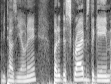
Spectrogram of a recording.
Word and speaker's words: Mutazione: that not only says the right way to pres pronounce the the game which is meaze but it describes the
